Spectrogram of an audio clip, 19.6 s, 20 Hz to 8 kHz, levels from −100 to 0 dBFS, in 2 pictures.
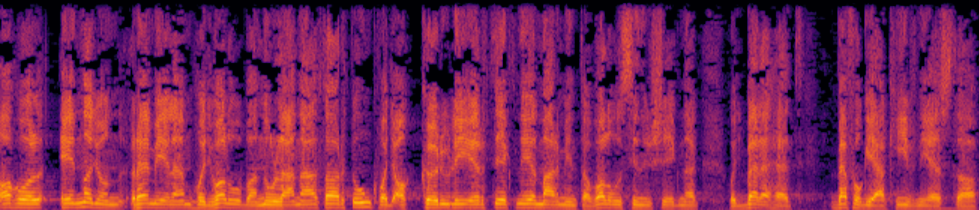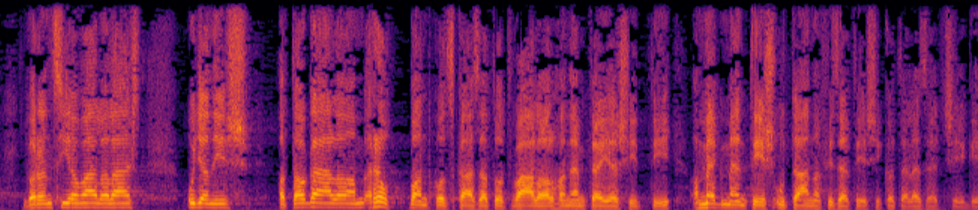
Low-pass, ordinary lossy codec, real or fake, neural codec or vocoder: none; none; real; none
